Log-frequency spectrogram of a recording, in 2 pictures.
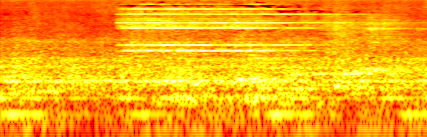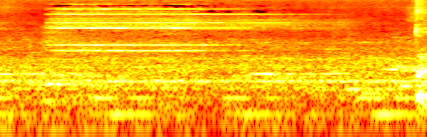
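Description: An electronic ringing tone sounds twice, each ring about two to three seconds long with a short pause between, over a low pulsing drone.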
